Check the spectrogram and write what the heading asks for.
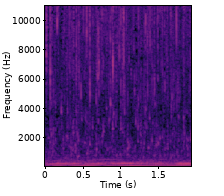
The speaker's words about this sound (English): You prepare yourself in the adjoining bathroom and enjoy a brief shower with a rainfall shower head that cascades warm waters over your scalp, your face, and shoulders.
